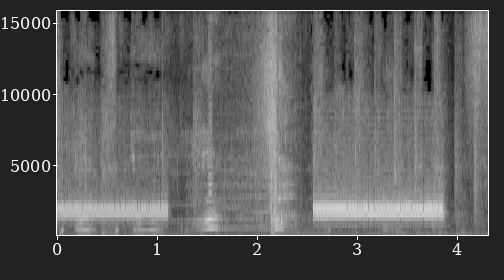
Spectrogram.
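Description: Siren Head creature sound effect: harsh buzzing siren blasts, one through the first second and a longer one from about two and a half seconds to near the end, with a sudden sweeping sound between them. A wavering, moaning voice sounds under the first blast.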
